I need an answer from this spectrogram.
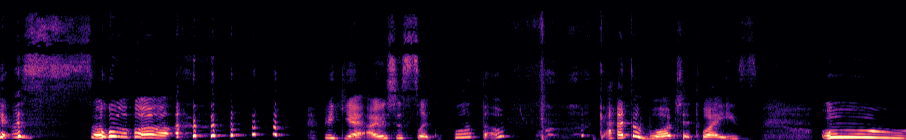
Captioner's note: lots of embarrassed giggling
